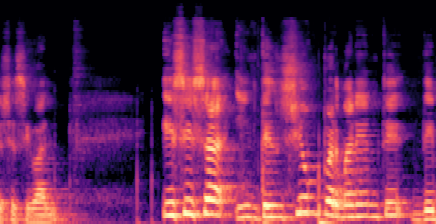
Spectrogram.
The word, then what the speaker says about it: Jesse Ball: Por lo tanto, lo que le rescato a Val, creo que se pronuncia Jesse Val, es esa intención permanente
